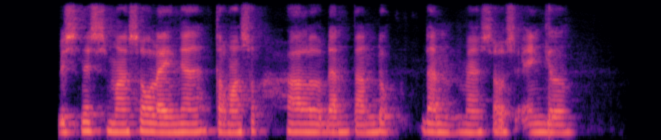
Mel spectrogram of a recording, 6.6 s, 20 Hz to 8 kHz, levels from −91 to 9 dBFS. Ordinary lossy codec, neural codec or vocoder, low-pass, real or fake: Opus, 64 kbps; codec, 16 kHz, 6 kbps, DAC; 7.2 kHz; fake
